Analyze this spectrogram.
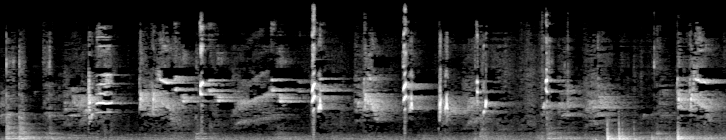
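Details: Worked-up European goldfinch singing with its dance, as breeders like: a chattering stream of short liquid twitters and tinkling notes, some buzzy, with occasional clicks and thumps between phrases.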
